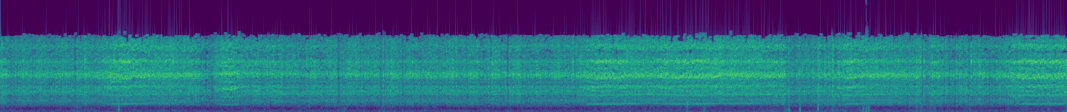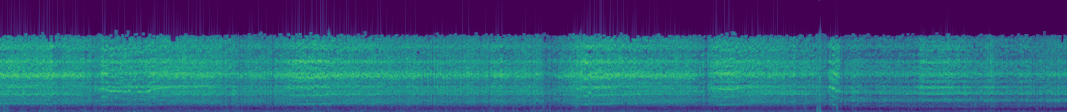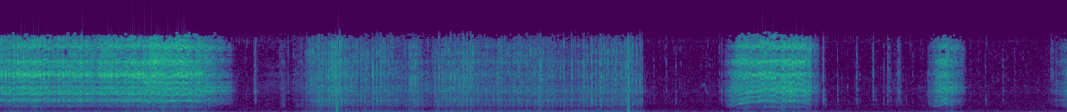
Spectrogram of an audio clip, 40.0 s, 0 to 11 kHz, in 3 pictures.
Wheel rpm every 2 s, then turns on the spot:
230, 230, 230, 230, 220, 230, 220, 220, 220, 230, 230, 230, 180, 160, 130, 30, 30, 20, 70, 10.
30-36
